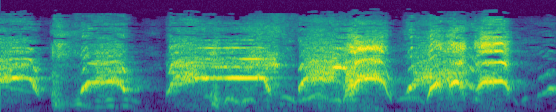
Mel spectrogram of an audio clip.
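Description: A domestic cat yowling in a string of loud, drawn-out meows, about five calls that rise and fall in pitch, with a brief pause about a second in.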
